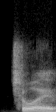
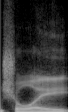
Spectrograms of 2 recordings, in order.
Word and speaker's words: Chiou: Honestly, it's weird how it's spelled, but it is more of like a Taiwanese way of spelling Cho.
